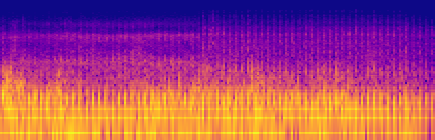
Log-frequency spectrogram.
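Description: Small engine of an ATV running at a steady idle, a low, rapidly pulsing drone.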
